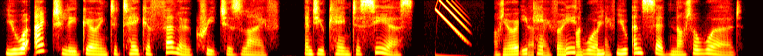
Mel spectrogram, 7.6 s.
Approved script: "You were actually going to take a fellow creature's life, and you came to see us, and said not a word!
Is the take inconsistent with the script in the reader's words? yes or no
yes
